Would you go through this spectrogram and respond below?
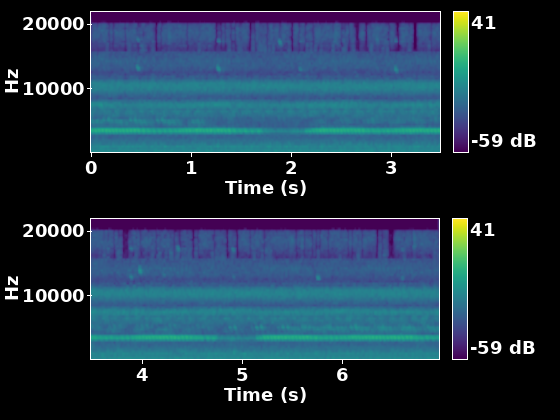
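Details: Crickets at night, offered as calming nature sound: a high, shrill trill pulsing in long bursts of about two seconds with short dips between, over a steady ringing insect chorus and soft low background hiss.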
